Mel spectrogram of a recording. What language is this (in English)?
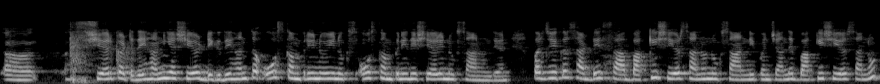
Punjabi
